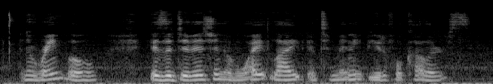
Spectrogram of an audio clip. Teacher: i also heard diplophonia and pitch breaks · moderate to severe dysphonia characterized by roughness breathiness weakness and strain when using the gerbis scale i also heard diplophonia and pitch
